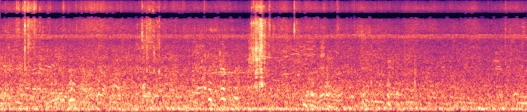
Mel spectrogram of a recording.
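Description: A large stadium crowd murmurs quietly outdoors.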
